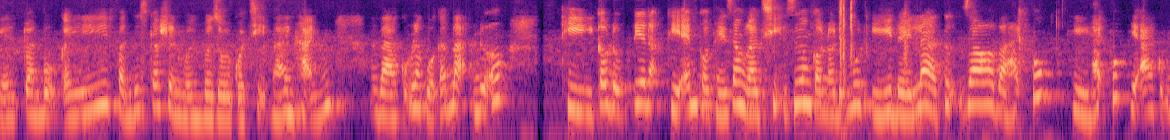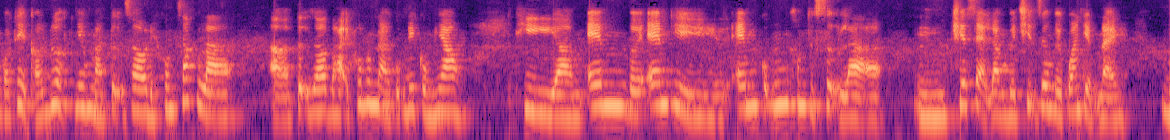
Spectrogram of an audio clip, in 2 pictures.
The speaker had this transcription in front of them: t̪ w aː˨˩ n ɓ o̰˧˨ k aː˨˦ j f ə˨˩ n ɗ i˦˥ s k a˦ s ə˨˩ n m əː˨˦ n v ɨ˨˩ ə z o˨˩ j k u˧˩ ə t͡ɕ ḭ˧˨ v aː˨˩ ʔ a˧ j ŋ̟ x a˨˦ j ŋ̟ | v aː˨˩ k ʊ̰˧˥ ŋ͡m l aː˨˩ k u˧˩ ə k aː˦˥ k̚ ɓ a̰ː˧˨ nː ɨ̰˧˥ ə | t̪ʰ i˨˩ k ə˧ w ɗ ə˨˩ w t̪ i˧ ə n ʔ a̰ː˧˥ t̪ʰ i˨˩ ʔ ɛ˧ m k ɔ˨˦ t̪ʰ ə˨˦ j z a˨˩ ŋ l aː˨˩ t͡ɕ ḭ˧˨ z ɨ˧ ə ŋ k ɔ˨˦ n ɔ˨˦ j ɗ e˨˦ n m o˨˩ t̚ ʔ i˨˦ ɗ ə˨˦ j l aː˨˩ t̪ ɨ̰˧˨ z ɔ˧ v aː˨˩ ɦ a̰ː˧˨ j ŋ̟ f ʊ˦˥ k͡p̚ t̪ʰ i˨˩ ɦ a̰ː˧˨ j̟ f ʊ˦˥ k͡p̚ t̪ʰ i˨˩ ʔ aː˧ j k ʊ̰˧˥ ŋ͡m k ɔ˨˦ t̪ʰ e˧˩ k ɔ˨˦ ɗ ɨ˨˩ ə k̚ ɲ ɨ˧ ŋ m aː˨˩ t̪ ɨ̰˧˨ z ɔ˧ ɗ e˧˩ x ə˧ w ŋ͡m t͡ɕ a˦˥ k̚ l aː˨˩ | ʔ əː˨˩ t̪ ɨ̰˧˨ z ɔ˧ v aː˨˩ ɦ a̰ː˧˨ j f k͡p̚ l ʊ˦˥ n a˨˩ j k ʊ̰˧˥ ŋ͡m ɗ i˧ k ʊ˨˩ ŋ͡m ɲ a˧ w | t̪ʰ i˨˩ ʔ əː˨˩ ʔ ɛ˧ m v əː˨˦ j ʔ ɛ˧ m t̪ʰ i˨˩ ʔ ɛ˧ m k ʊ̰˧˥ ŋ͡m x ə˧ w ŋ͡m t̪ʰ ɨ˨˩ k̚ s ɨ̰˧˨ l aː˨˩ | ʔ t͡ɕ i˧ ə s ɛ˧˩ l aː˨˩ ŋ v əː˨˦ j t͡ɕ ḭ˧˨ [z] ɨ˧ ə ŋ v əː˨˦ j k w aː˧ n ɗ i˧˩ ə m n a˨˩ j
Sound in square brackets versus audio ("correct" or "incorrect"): correct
